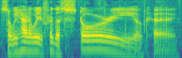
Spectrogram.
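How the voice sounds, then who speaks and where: A man's voice: medium pitch, sing-song, normal speed, darkish tone, faint music behind. A man doing casual live game commentary as a streamer.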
